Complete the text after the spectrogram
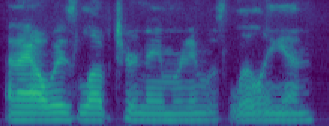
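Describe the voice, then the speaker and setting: This middle-aged livestream host chats casually from home and laughs a lot, heard through a video-call microphone. She talks fast in a deep, monotone voice that is creaky yet mellow.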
